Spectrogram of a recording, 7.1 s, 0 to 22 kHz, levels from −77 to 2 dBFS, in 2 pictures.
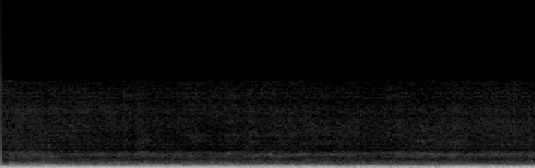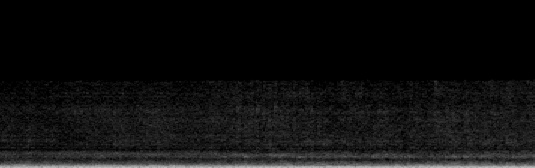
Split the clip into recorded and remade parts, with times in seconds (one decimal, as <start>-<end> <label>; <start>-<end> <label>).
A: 0.0-5.1 remade; 5.1-7.1 recorded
